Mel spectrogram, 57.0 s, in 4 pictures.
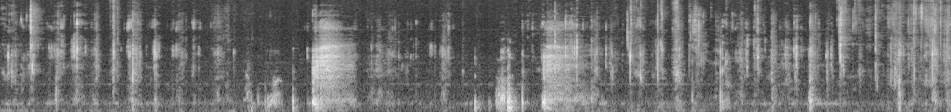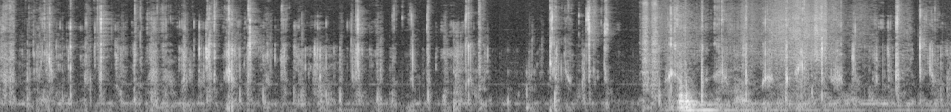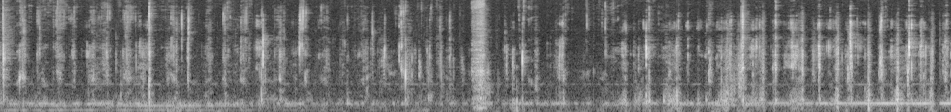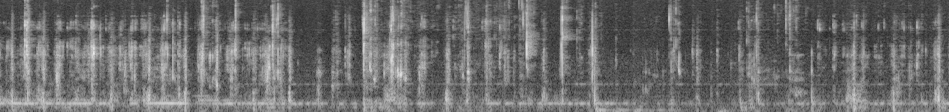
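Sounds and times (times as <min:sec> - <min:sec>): chewing and crunching fried chicken: 0:00.0 - 0:57.0
rustling noise: 0:23.8 - 0:28.0
thump: 0:24.4 - 0:25.1.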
